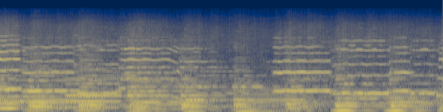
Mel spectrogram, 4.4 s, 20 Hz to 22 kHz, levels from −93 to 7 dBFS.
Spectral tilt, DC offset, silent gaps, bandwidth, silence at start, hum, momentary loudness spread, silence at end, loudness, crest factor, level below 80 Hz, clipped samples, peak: -5.5 dB/octave; under 0.1%; none; 12 kHz; 0 s; none; 6 LU; 0 s; -15 LUFS; 14 dB; -32 dBFS; under 0.1%; -2 dBFS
